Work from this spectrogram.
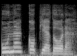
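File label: copier, Spanish, female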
